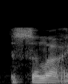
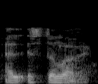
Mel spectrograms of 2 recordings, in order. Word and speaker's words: الاصطناعي: الذكاء الاصطناعي، خلي بالك من الاسم، الذكاء الاصطناعي، لان في بعض وساعات احنا بننطقه الصناعي، لا، هو الاصطناعي.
